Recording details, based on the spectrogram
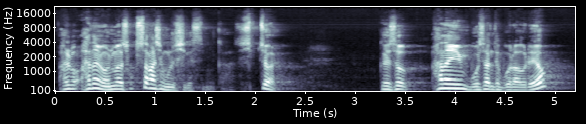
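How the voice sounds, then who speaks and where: A male pastor teaches scripture in a sermon-style Bible lecture. His voice sits slightly high for a man. He keeps asking his listeners questions and swings between forceful emphasis and hushed remarks. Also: animated, fast talker. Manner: engaging, with frequent rhetorical questions to the congregation; dramatic rise and fall in loudness for emphasis. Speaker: senior pastor.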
